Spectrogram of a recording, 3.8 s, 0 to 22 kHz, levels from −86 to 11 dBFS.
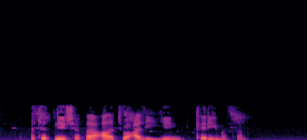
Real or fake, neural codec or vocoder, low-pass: real; none; 5.4 kHz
